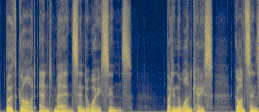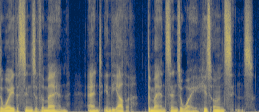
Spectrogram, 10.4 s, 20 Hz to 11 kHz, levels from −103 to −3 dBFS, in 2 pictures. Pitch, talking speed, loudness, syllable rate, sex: 100 Hz, 180 wpm, -19 LUFS, 4.3 syllables/s, male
